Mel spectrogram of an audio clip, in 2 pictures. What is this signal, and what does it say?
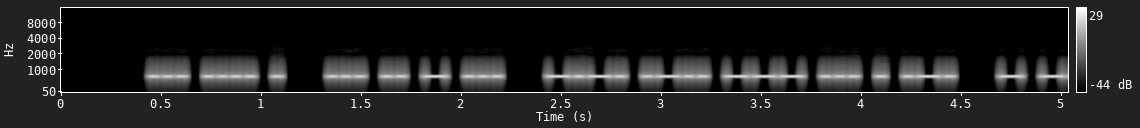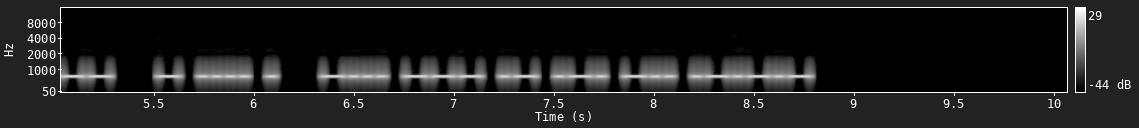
Morse code, heard as a keyed tone, about 34 wpm, 700 Hz. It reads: SHE SITS CLOSER TO THE BOARD.
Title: Additional Easy Phrases 35wpm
